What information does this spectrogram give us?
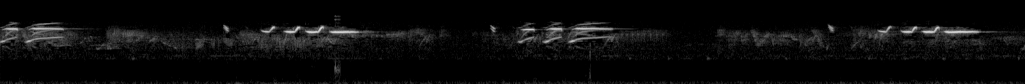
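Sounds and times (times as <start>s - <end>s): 
bird whistling: 0.0s - 0.7s, 2.6s - 3.6s, 5.2s - 6.2s, 8.8s - 9.9s.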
